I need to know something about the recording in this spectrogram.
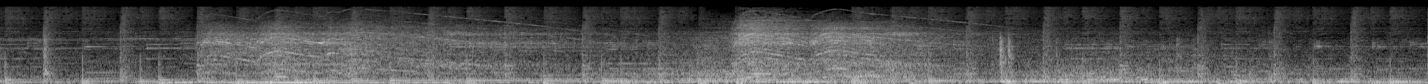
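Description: Background music with a steady beat, over which a corded electric drill runs, boring into plywood: once from about two seconds in and again from about seven seconds in, stopping about ten seconds in.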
